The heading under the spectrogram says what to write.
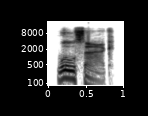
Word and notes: Woolsack: British English

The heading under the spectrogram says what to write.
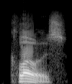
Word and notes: cloze: American English

